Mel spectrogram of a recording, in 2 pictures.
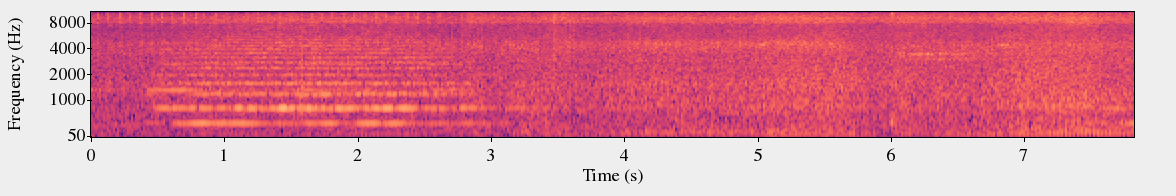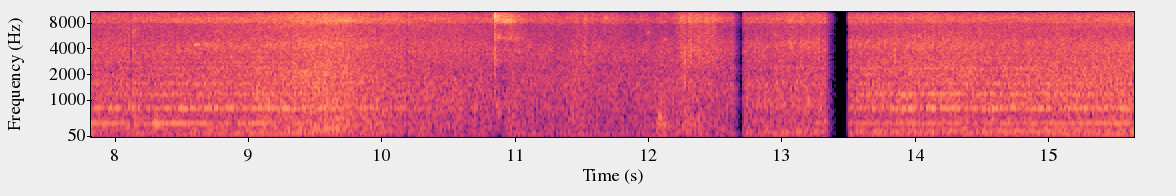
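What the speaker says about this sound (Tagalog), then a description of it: "Train." A train passes close by on a road near Manila, a loud continuous rumble and clatter of railcars lasting throughout, with a few sharp knocks near the end.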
